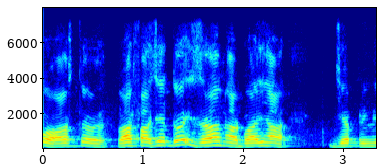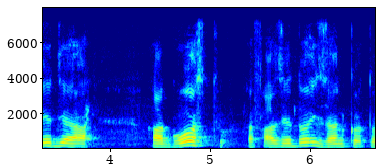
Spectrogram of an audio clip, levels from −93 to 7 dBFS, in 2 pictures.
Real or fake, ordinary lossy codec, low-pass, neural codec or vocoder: fake; none; 7.2 kHz; vocoder, 22.05 kHz, 80 mel bands, HiFi-GAN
